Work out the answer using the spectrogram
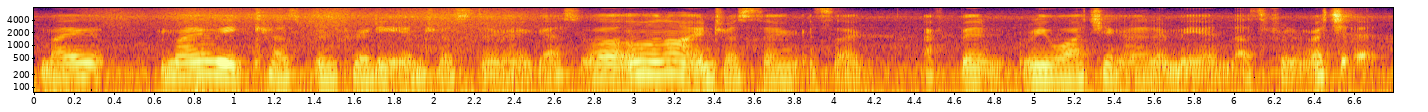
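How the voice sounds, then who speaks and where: A young woman with a slightly raspy voice from a cough, rambling casually as she chats on a live stream while building models. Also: low voice, fairly quick. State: sick with a cough, itchy throat. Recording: clear background noise, home livestream.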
